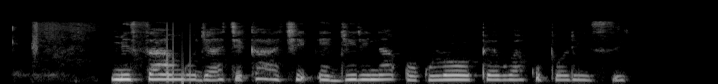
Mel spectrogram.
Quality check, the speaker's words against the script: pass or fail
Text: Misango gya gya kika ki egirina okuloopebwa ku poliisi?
fail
